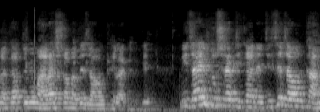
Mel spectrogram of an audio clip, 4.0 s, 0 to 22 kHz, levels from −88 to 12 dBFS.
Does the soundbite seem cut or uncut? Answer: uncut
